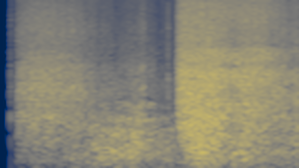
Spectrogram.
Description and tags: photo file converted in audio file
photo, audio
